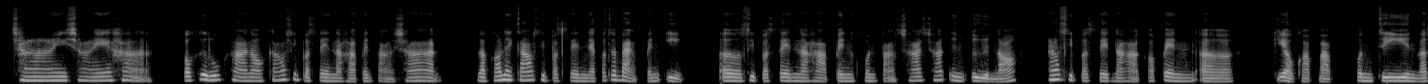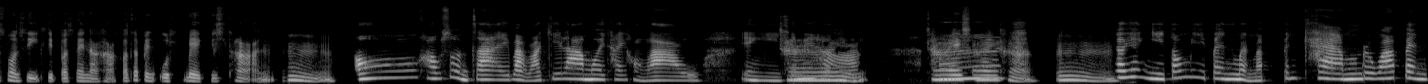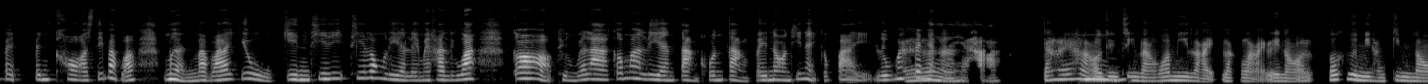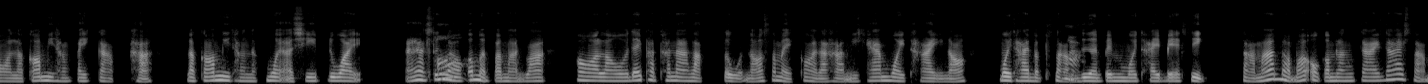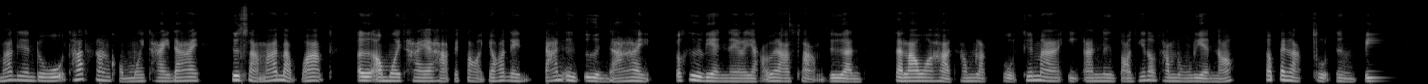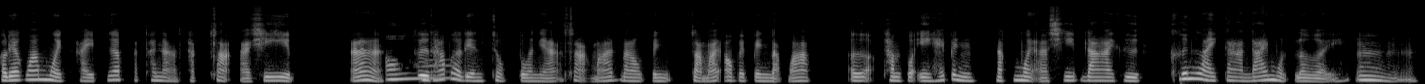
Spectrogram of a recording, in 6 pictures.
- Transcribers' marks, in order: other background noise; distorted speech; static; in English: "เบสิก"; mechanical hum
- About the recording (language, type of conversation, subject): Thai, podcast, คุณคิดอย่างไรกับการเปลี่ยนงานเพราะเงินกับเพราะความสุข?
